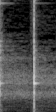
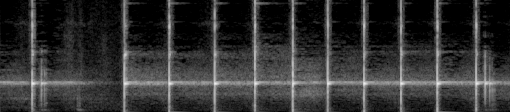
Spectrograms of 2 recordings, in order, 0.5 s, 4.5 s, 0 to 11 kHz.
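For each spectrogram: First: One sharp hammer blow on the anvil's centre stops almost at once, a dead clack with no ring: a cracked face. Second: Eleven bright hammer strikes on an anvil horn, a clear high ring near 2.8 kHz, reasonably good despite the cracked body.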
